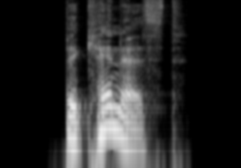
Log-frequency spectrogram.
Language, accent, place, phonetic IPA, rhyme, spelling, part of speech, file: German, Germany, Berlin, [bəˈkɛnəst], -ɛnəst, bekennest, verb, De-bekennest.ogg
- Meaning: second-person singular subjunctive I of bekennen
